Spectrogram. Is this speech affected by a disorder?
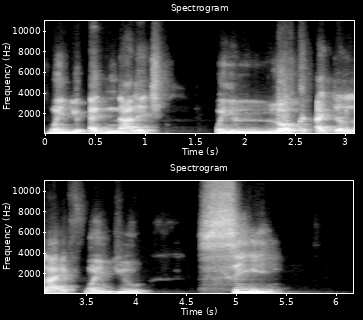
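Yes: stuttering; stutter first noticed by mother at age 8, lifelong, once tried to skip graduation speech; professional speaker, Toastmasters district 6 finalist, overcame insecurities around stutter; West African accent, originally from Liberia; here prolonged sounds.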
